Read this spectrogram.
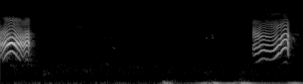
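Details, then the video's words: A small flock of White-fronted bee-eaters hawking insects from fence poles, giving two loud, nasal, squeaky-toy calls about two seconds apart, each short and wavering; a low rumble of wind follows. "WHITE-FRONTED BEE-EATERS calling their loud nasal "squeaky toy' calls"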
